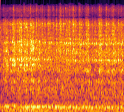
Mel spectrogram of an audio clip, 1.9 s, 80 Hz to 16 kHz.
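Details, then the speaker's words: 1974 Ford F600 gasoline dump truck after sitting two years, running on two-year-old gas, smokes a little; even, low idle with smooth steady beat and no tapping: normal idle. "I know it smokes a little bit but heck it's almost unempty in two years twoyear old gas sucker is running pretty good running really [Music] good"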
